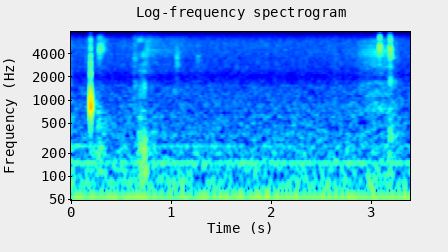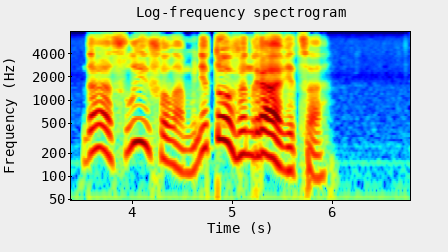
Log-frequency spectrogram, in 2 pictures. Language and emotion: Russian, positive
